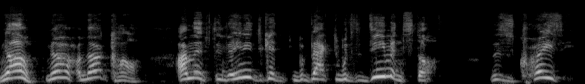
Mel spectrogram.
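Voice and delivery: mock very high, worked-up, angry shouting. Retelling how a pastor angrily called out other pastors: imitating someone shouting angrily. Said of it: "shouting about it almost".

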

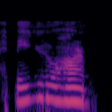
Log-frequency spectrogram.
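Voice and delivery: soft, gentle, soothing, calming tone. A character raising empty hands to calm a man down, in a low, soft calming tone. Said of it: "Speaking in low, soft tone".

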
